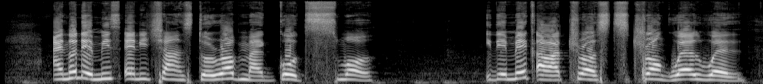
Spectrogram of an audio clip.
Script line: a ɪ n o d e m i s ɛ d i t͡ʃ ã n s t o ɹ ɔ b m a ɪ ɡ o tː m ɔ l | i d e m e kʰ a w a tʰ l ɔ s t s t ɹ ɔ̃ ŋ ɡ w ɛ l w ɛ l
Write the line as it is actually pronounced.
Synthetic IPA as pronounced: a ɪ n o d e m i s ɛ n i t͡ʃ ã n s t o ɹ ɔ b m a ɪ ɡ o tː m ɔ l | i d e m e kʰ a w a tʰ ɹ ɔ s t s t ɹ ɔ̃ ŋ ɡ w ɛ l w ɛ l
